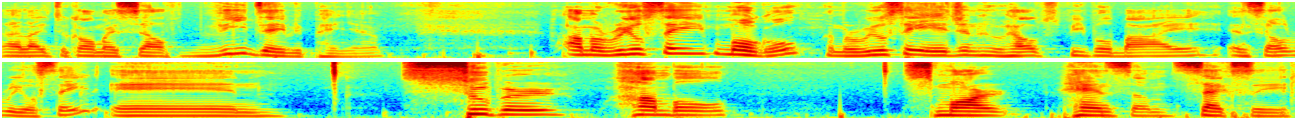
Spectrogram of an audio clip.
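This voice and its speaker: Here a man speaks with a Spanish accent at a fairly high pitch. There is ordinary pitch variation and noticeable background noise. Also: fairly slow pace. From El Salvador. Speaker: real estate agent. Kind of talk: casual chat.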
